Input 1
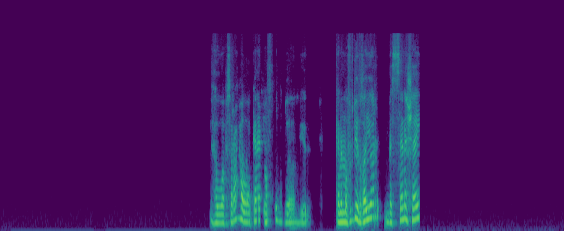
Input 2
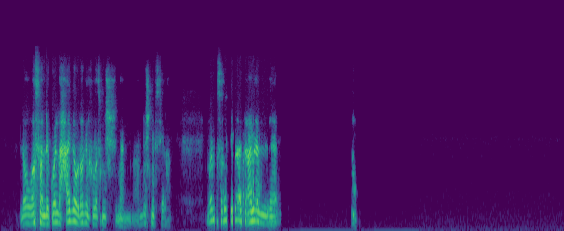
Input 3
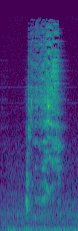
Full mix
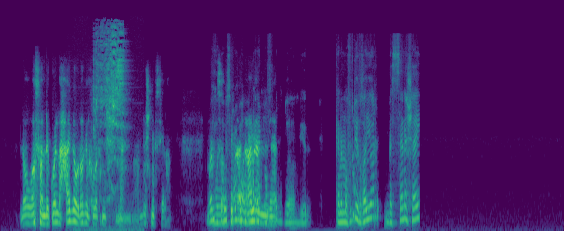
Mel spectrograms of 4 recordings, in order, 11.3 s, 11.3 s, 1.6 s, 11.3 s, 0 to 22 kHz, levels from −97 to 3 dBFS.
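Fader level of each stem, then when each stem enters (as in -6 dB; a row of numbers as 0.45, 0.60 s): -6.5, 0.0, -0.5 dB; 0.00, 0.00, 1.30 s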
